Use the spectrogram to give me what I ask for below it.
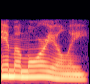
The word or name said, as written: immemorially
